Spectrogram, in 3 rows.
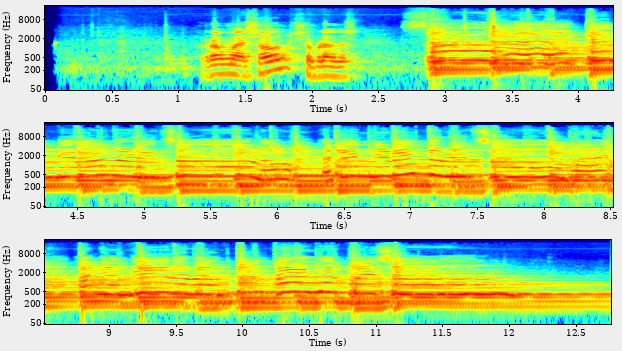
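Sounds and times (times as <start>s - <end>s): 
soprano singing: 2.8s - 12.5s.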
